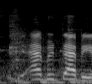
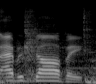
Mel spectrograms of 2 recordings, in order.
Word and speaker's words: Abu Dhabi: nice little launch by Abu Dhabi first the mini mate welcome Abu Dhabi or Abby Darby Abby Darby sorry my pronunciation was all wrong there wasn't it Essex Brighton now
